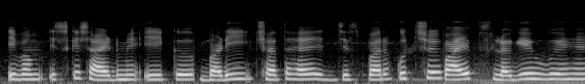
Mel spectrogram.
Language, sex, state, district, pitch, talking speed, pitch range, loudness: Hindi, female, Maharashtra, Aurangabad, 235 Hz, 165 wpm, 225-245 Hz, -15 LUFS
